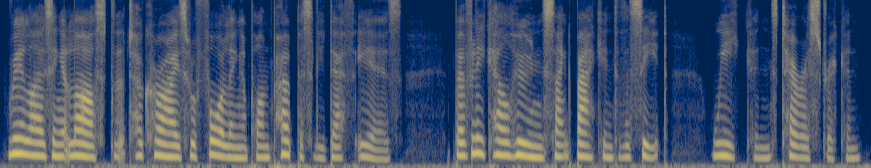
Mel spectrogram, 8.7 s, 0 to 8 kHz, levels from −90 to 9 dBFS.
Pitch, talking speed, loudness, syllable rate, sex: 210 Hz, 160 wpm, -18 LUFS, 5.0 syllables/s, female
